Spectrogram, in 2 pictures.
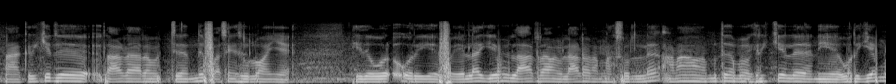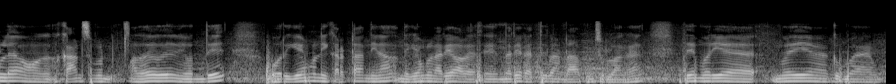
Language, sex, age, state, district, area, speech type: Tamil, male, 18-30, Tamil Nadu, Ariyalur, rural, spontaneous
